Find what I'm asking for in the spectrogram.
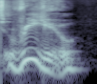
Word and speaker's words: Ryu: It's Ryu with an accent on the second syllable, though you should try to say it as one syllable.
